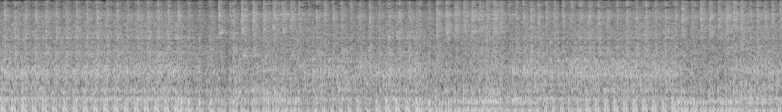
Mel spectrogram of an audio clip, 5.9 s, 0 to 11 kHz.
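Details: 11 hp Honda single on an Emglo air compressor, after a carburetor and air cleaner box replacement. Busy, steady chatter at an even pace while pumping up the two long tanks: running right under compressor load.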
